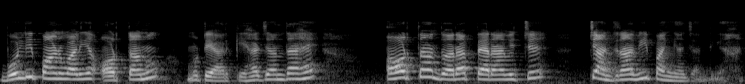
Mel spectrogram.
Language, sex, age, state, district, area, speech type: Punjabi, female, 45-60, Punjab, Fatehgarh Sahib, rural, spontaneous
